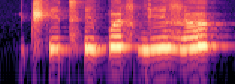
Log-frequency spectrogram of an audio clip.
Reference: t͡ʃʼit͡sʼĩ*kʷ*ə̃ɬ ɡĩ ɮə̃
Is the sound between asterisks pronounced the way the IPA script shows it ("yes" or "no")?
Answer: no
